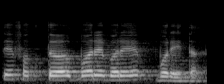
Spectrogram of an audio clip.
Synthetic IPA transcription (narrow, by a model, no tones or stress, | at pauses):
t̪epʰʌkt̪əbʌɾebʌɾebɔɾejt̪a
